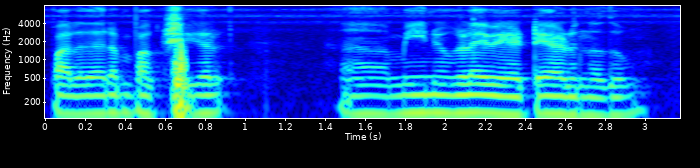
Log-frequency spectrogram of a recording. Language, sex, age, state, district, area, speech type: Malayalam, male, 18-30, Kerala, Wayanad, rural, spontaneous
